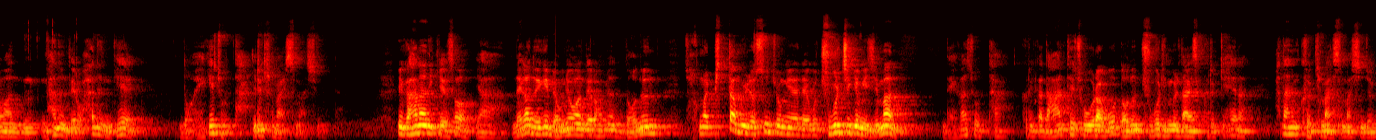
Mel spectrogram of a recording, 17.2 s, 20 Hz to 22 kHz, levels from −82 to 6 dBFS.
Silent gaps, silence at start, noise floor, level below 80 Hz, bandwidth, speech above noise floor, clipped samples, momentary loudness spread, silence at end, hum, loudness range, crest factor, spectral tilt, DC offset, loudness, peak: none; 0 s; -62 dBFS; -66 dBFS; 14 kHz; 34 dB; under 0.1%; 18 LU; 0 s; none; 7 LU; 20 dB; -5 dB/octave; under 0.1%; -29 LUFS; -8 dBFS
